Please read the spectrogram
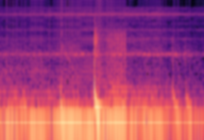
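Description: Logo intro sting: deep throbbing bass pulses with a few sharp hits and a whoosh that falls steeply in pitch about a second in, dying away at the end.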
